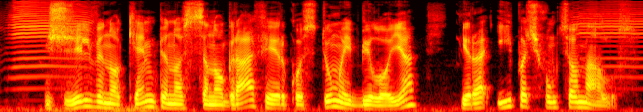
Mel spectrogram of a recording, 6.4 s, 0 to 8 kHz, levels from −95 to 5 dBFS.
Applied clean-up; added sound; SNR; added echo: none; Livestock, farm animals, working animals; 18 dB; none.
